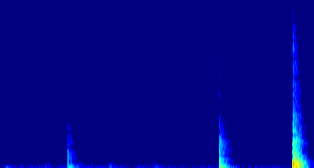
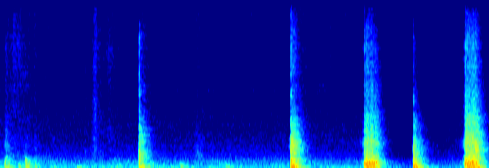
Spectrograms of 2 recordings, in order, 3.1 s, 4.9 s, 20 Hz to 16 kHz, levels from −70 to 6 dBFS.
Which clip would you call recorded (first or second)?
first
